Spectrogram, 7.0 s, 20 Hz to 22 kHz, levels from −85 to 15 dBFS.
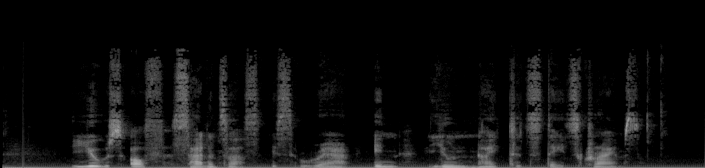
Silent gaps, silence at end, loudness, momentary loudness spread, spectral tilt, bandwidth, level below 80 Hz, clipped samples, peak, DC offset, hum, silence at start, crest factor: none; 0 s; -30 LUFS; 15 LU; -5 dB/octave; 16 kHz; -38 dBFS; under 0.1%; -8 dBFS; under 0.1%; 50 Hz at -40 dBFS; 0.05 s; 22 dB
